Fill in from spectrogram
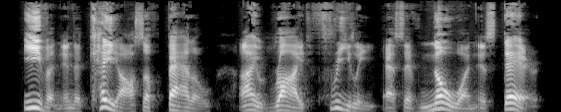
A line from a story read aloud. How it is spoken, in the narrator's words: Guan Yu scoffed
